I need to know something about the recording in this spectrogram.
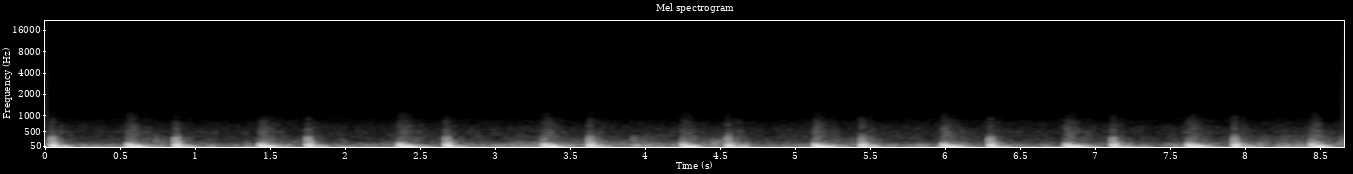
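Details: Male heart auscultated with a stethoscope, recorded either sitting at a desk or lying in bed: regular paired lub-dub beats at about 68 a minute, no added sounds; normal heart sounds.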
